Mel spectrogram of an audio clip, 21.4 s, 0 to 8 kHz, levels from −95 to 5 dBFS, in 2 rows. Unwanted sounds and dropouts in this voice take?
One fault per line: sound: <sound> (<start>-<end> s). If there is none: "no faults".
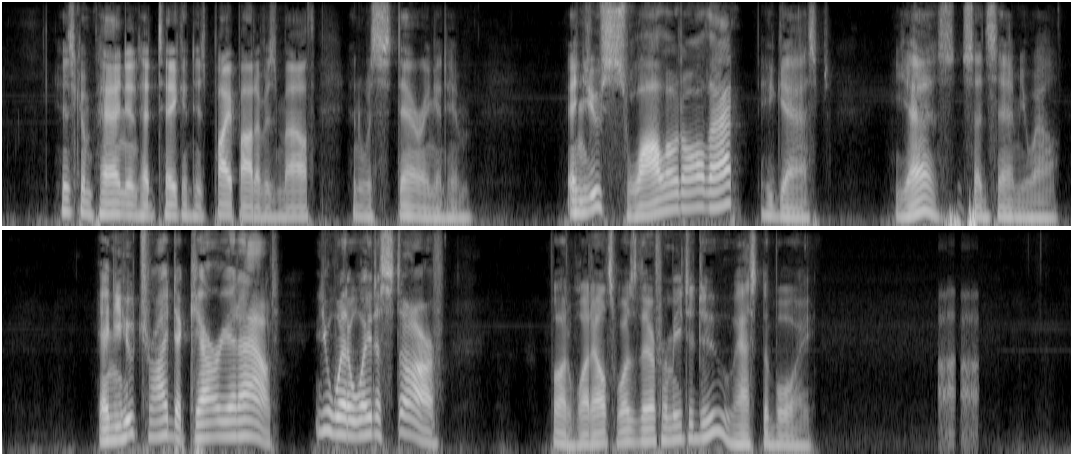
sound: laugh (20.1-20.5 s)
